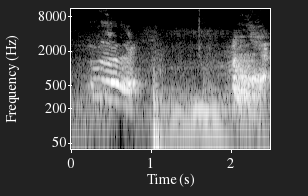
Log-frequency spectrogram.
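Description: A person's voice gliding down in pitch, then a low, steady drone for the last second.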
